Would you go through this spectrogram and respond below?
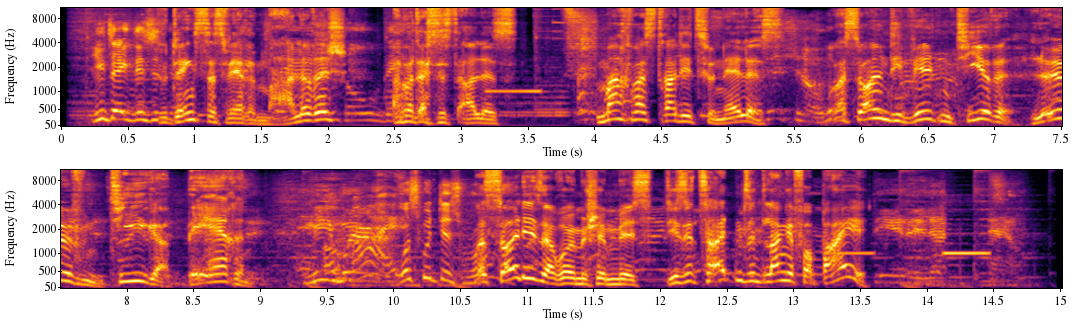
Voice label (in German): Voice over; Sixx; My fair Wedding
